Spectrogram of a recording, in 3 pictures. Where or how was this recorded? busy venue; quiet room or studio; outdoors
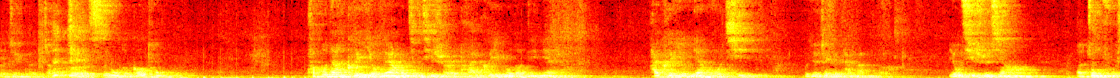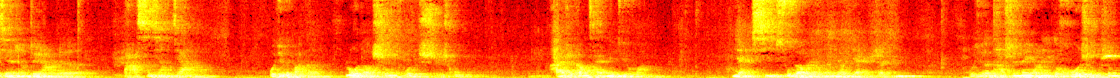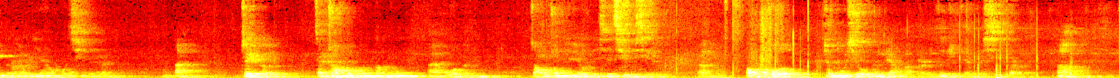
busy venue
